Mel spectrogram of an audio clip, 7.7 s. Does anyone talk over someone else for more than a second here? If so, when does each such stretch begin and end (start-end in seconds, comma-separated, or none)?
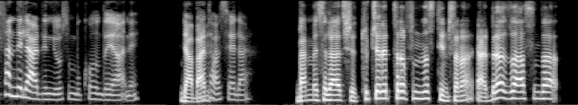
none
